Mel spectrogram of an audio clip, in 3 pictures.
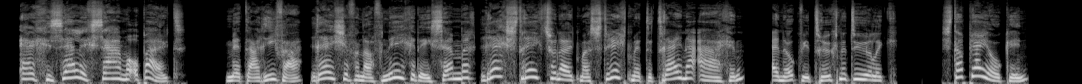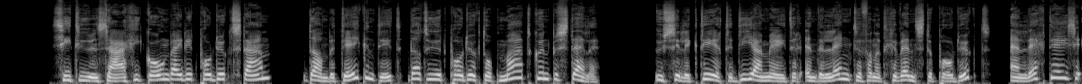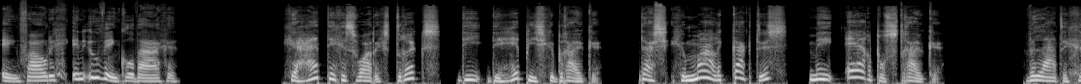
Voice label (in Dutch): zachte g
